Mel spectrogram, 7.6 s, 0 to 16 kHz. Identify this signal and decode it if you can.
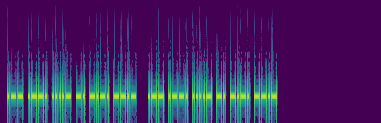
Morse code, heard as a keyed tone, about 34 wpm, 700 Hz. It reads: WP4NCQ WP4NCQ
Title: USA Call Signs Repeated 2x 35wpm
